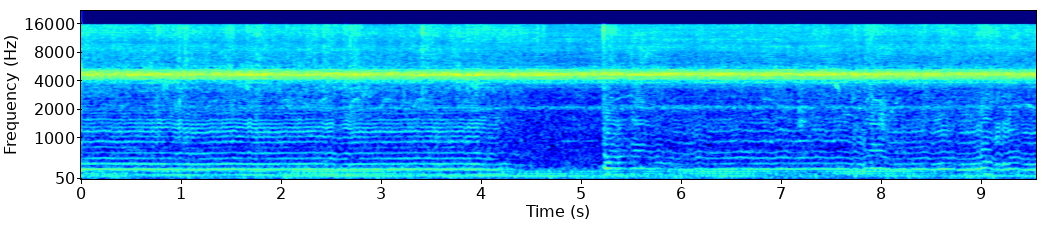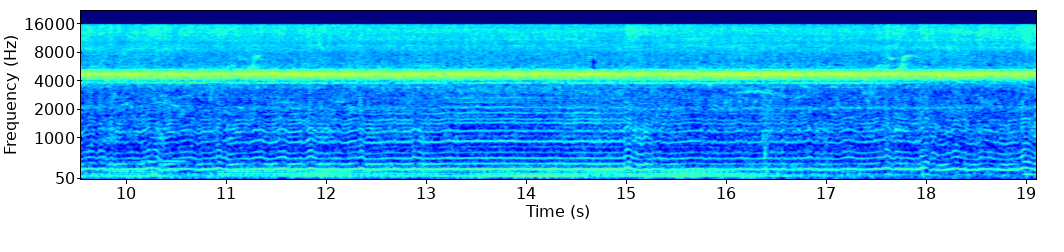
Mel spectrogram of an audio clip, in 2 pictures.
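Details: Buzzing of honey bees among orchid blossoms, a rich droning hum whose pitch rises and dips as the insects move, with a brief click near five seconds and a constant faint high tone.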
